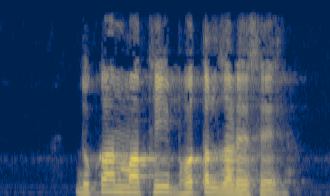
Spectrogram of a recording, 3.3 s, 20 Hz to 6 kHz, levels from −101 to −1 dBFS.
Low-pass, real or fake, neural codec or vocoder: 5.4 kHz; real; none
